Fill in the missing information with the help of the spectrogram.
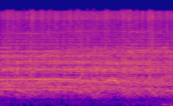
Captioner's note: cheers and applause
